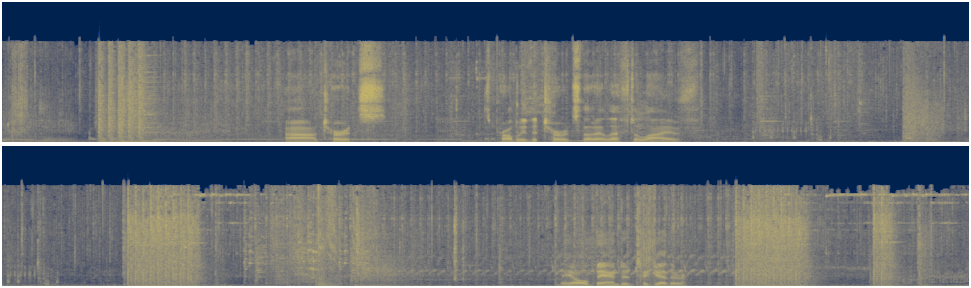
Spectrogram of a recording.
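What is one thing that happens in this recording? Gunshots bang in quick bursts.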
